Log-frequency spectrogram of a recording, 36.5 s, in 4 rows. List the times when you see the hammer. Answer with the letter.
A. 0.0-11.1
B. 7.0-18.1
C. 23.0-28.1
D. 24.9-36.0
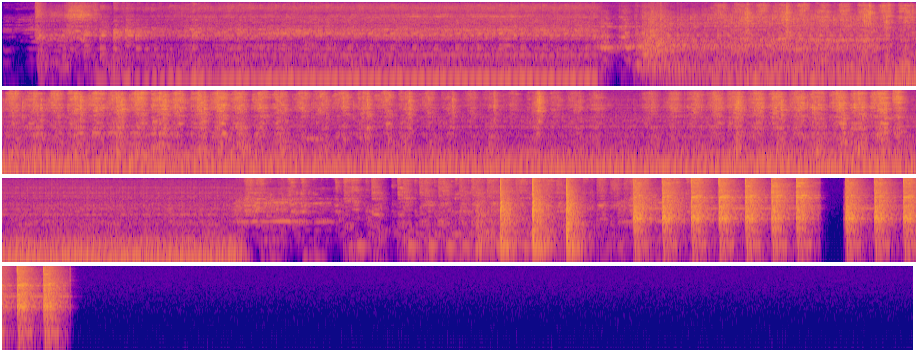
C.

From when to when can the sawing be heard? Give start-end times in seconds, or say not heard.
7.0-18.1.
